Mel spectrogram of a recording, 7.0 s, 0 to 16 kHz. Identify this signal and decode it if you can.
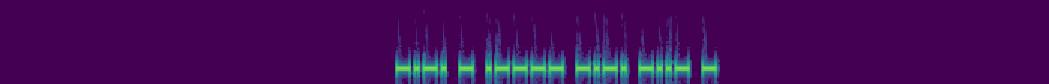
Morse code, heard as a keyed tone, about 37 wpm, 700 Hz. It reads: CT1CXT
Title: DXCC-100 Call Signs - 6 Characters - Repeated 3x - 40wpm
